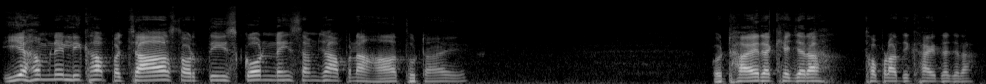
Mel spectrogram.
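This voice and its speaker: A man's voice: a little high, flat delivery, slow, long pauses, fairly bright tone, clear, resonant tone. A male math teacher lecturing a classroom, teasing his students and checking in with them constantly.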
